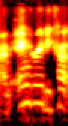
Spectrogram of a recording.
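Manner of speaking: ordinary delivery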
